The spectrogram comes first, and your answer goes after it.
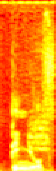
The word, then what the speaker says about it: pignouf: Pignouf, c'est un mot français qui est dans le dictionnaire, mais qui se prononce Pignouf.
